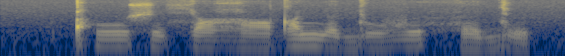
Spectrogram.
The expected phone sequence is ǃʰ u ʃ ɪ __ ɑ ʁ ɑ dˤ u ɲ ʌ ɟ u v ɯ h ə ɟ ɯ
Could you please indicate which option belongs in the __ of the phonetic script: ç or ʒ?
ç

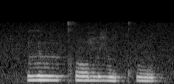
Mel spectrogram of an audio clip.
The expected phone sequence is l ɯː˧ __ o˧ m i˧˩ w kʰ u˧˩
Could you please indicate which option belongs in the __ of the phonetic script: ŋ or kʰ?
kʰ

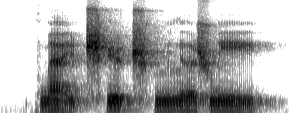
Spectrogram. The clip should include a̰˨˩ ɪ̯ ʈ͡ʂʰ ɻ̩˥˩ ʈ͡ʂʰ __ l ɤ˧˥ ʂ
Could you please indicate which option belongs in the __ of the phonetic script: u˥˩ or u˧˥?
u˧˥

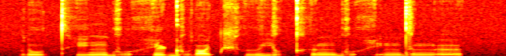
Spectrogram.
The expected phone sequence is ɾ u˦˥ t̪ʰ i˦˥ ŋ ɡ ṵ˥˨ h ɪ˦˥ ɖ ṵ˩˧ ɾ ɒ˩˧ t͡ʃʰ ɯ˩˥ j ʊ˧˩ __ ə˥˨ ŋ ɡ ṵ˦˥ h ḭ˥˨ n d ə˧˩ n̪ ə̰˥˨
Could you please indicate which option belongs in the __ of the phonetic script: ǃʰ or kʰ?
kʰ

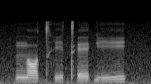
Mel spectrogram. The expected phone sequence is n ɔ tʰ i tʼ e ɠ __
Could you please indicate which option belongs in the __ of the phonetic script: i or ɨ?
i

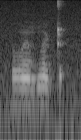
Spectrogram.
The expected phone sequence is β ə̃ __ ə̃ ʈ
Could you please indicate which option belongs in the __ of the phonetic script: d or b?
b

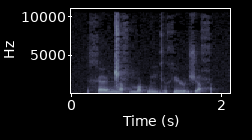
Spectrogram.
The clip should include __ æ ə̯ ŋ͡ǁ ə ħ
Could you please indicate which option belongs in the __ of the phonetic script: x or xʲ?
x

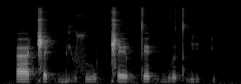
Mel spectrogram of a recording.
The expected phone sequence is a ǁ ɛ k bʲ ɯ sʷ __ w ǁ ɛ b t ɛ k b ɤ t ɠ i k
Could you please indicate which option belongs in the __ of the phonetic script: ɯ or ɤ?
ɯ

